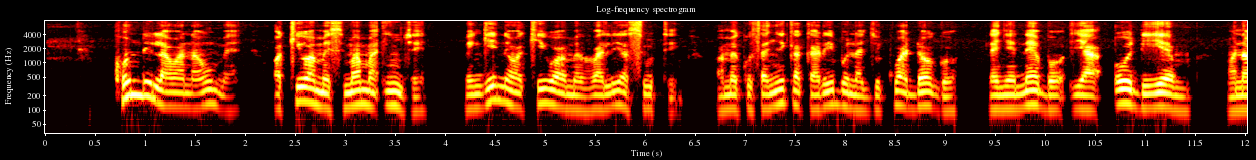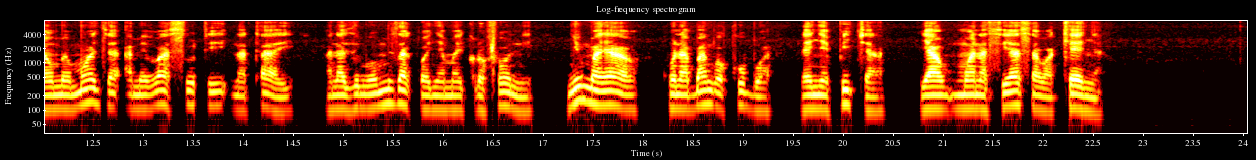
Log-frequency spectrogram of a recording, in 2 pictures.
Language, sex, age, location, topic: Swahili, male, 36-49, Kisii, government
